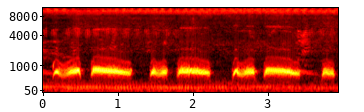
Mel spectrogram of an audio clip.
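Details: Spotted dove kept as a decoy calling during trapping, no wild doves appearing; clear rhythmic cooing alternating short and longer hollow notes, about seven notes in four seconds, low hum beneath.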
